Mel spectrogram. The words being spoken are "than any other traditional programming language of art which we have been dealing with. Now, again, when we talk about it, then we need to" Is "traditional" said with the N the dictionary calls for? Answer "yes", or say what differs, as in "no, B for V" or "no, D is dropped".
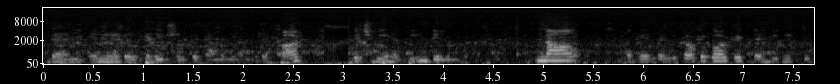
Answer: no, N is dropped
